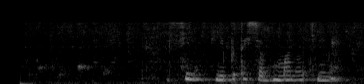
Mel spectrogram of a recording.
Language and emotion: Russian, angry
